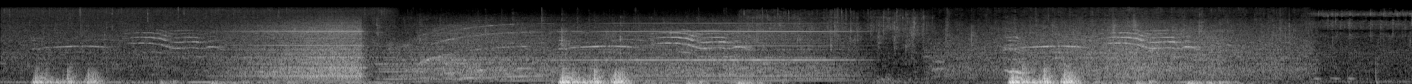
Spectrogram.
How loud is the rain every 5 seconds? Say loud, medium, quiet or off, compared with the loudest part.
medium, medium, loud.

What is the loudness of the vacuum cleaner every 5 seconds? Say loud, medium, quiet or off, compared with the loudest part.
loud, loud, off.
